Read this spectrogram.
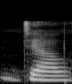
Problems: constant background noise, low volume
